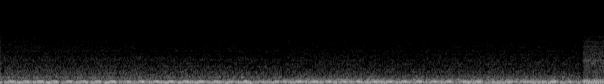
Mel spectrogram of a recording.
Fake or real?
real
